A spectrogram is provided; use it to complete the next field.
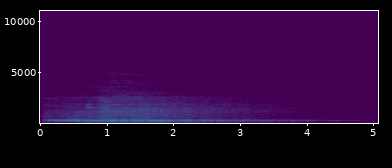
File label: Under City Alley Eerie Metal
